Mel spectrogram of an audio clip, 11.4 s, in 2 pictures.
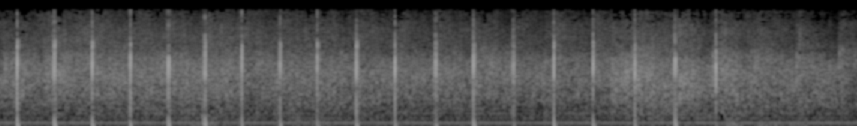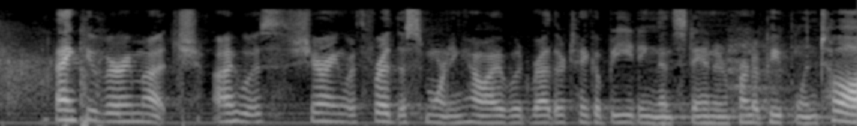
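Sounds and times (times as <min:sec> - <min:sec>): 
audience applause welcoming a guest speaker at a morning gathering: 0:00.0 - 0:06.1
speech: 0:06.1 - 0:11.4.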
